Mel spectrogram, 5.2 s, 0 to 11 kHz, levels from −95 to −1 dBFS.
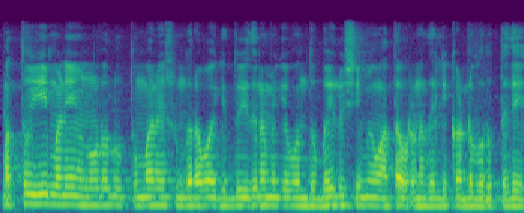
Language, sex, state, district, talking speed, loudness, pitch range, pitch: Kannada, male, Karnataka, Koppal, 160 wpm, -17 LUFS, 120-130 Hz, 125 Hz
